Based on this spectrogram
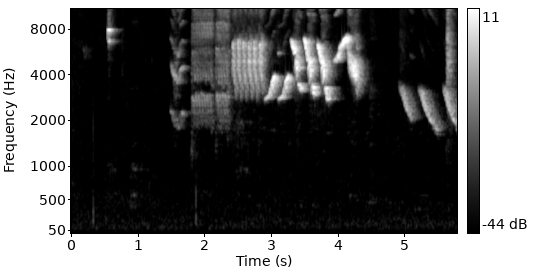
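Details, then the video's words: Double-collared seedeater song: a few scattered high chirps, then a fast run of buzzy trilled notes that build into loud, sweeping, twittering phrases around the middle, fading out with a few downslurred notes at the end. "Coleiro, cantando só no prego."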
